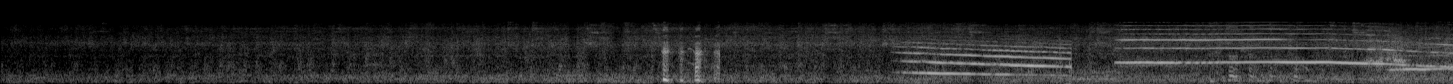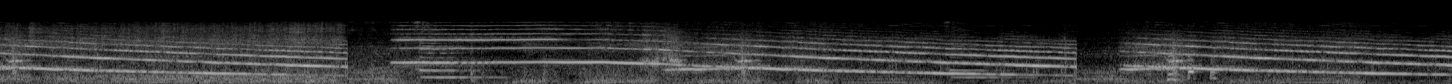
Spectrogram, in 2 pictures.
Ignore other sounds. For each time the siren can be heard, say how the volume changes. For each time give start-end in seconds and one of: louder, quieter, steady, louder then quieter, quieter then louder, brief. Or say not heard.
8.9-29.0 steady.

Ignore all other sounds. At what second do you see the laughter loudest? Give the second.
7 s.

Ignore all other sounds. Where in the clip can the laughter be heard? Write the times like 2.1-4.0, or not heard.
6.6-7.2, 12.1-13.2, 26.2-26.7.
